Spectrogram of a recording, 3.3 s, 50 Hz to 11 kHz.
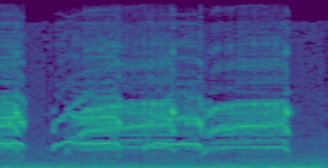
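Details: Peregrine falcon young in a nest box area being fed by the adult female, 25 May 2022. Long, drawn-out harsh wails, one lasting more than a second, pitch wavering slightly, over constant low rumble.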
